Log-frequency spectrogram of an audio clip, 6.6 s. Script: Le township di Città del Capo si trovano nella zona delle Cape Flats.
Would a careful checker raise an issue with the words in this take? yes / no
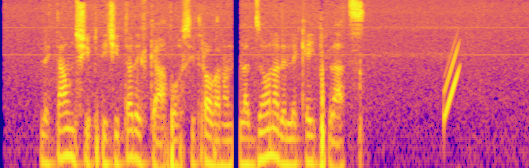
no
